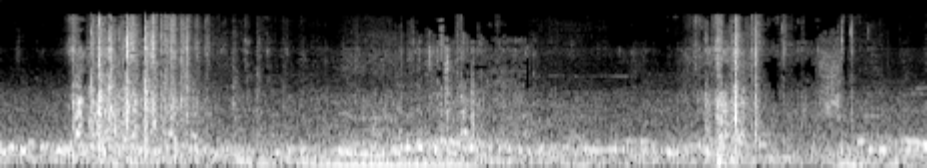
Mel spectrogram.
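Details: Racing pigeons cooing in a deep, rolling murmur, punctuated by two bursts of clattering near the start and end.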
